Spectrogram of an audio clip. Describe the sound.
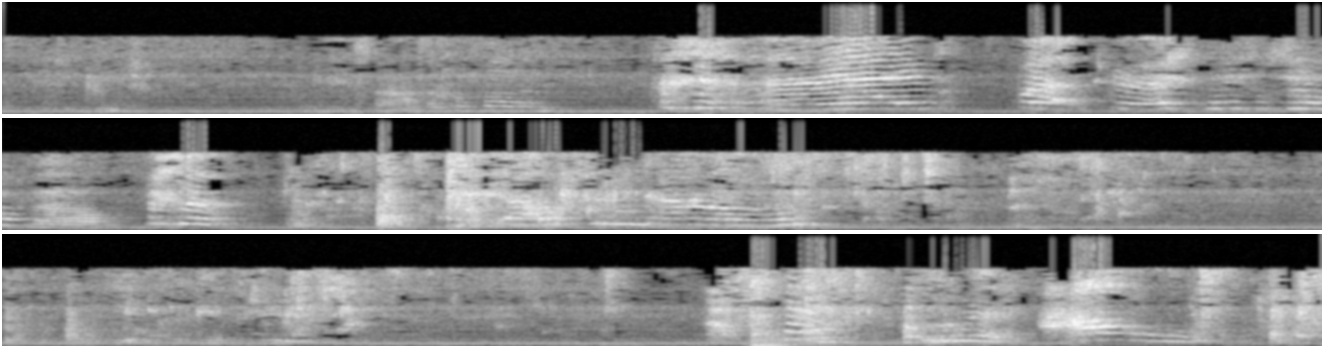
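Steady hiss of running water, like a shower spraying, fills the whole stretch while a young child babbles and talks over it.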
